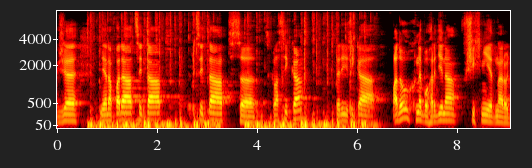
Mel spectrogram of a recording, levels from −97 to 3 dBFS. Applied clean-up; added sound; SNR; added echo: classical method log-MMSE.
